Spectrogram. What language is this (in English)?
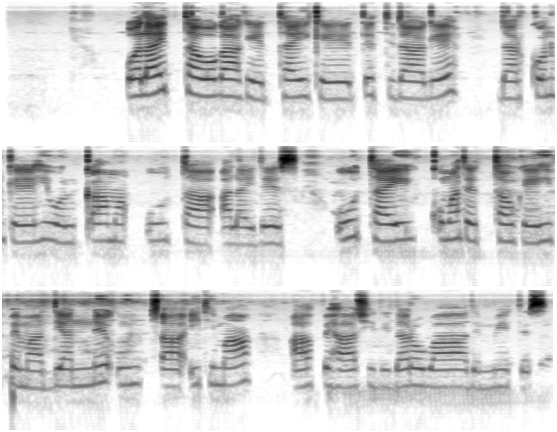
Wolaytta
